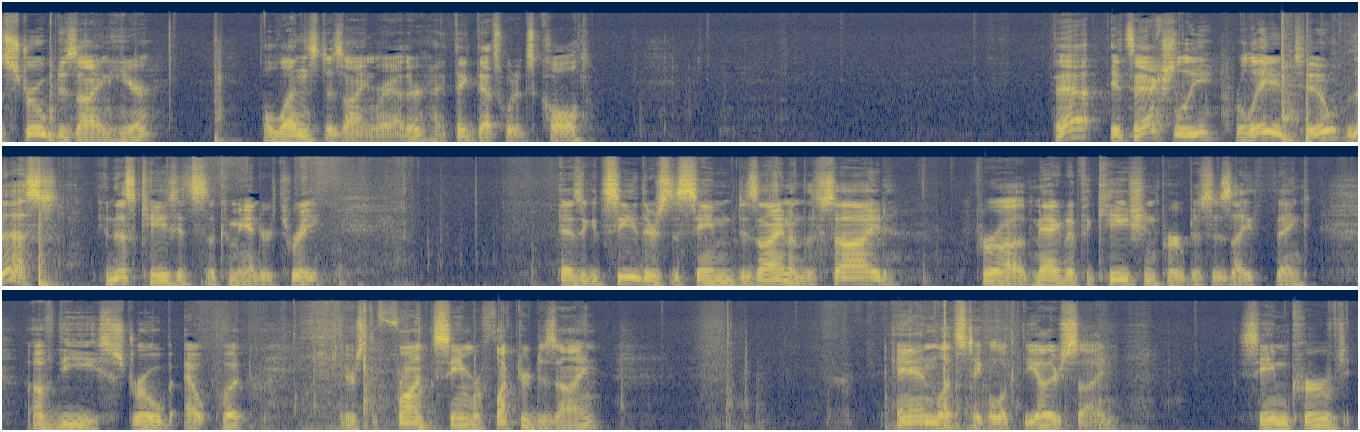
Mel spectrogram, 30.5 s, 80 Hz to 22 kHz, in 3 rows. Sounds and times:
Speech: 0.0s - 1.2s, 2.0s - 4.5s, 7.9s - 12.7s, 14.3s - 24.9s, 27.0s - 28.8s, 29.6s - 30.5s.

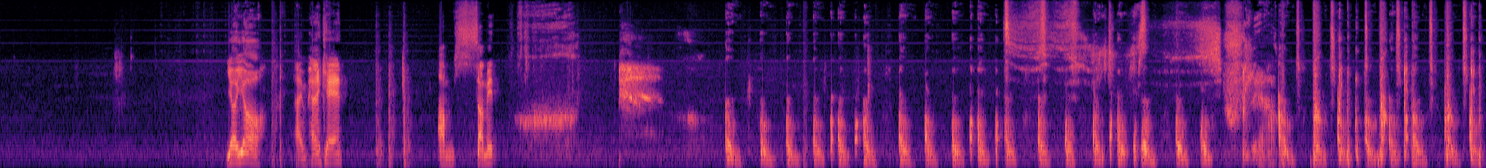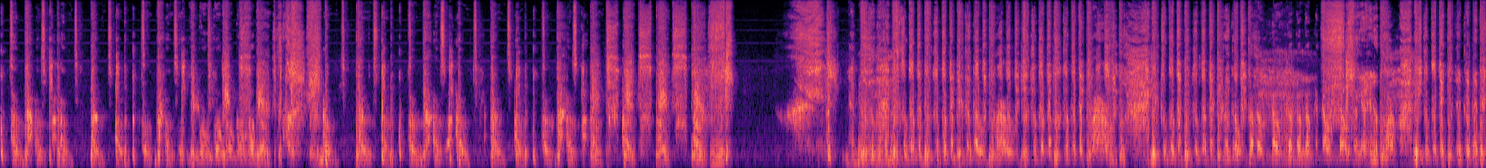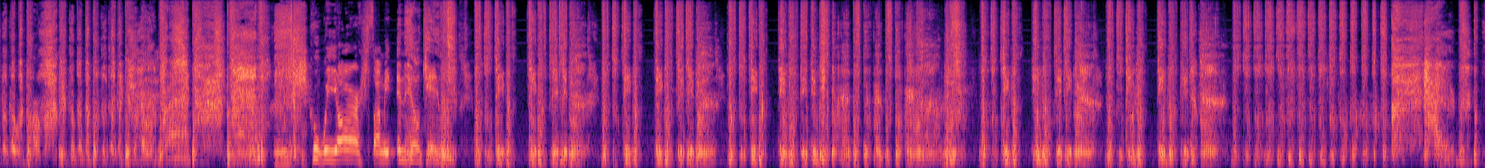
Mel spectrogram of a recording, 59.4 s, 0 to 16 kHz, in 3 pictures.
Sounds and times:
Beatboxing: 6.8s - 43.8s, 45.2s - 59.4s.

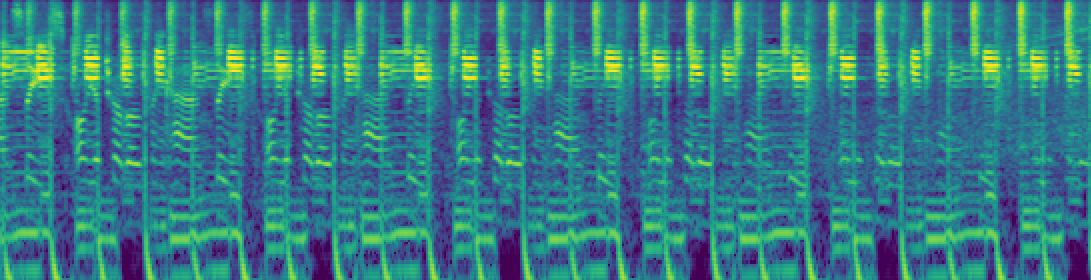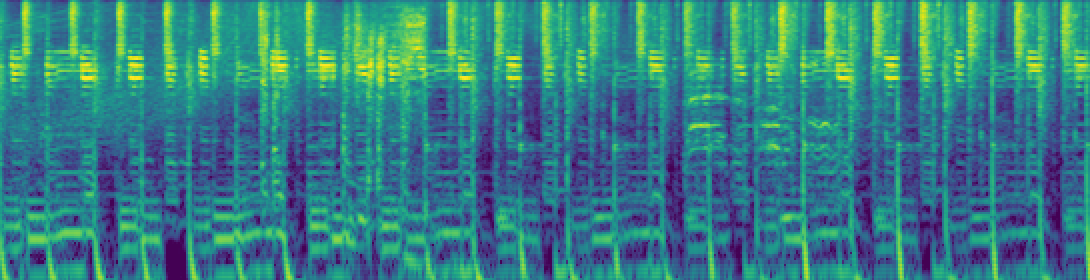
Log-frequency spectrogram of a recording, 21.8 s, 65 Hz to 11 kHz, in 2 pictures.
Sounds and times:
House music: 0.0s - 21.8s.

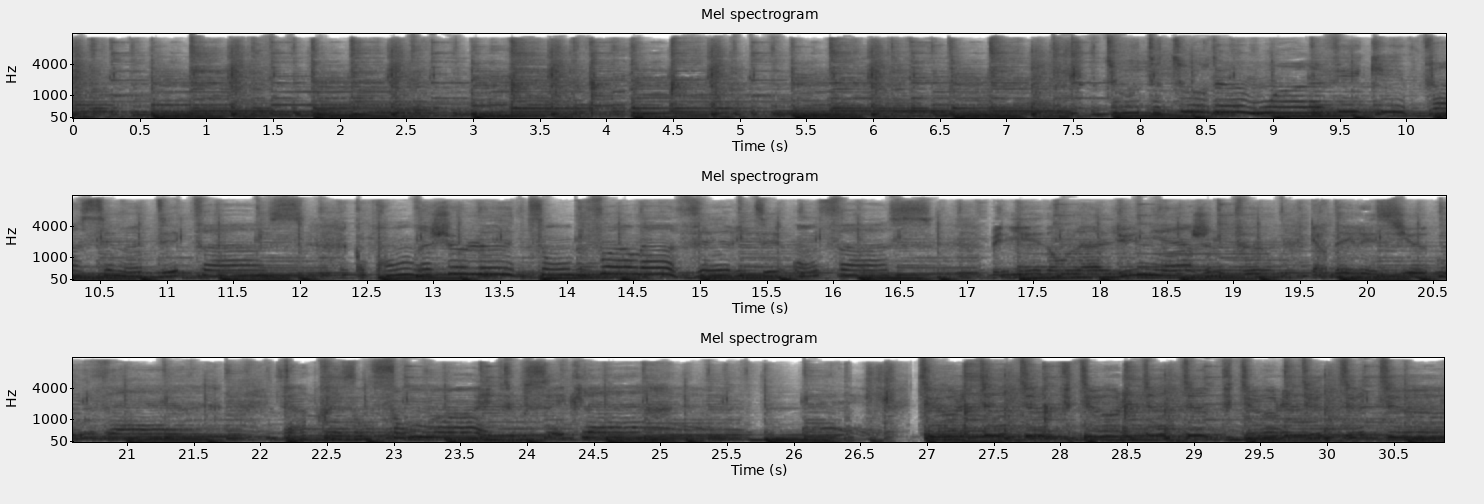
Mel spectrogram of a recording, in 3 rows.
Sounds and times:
Music: 0.0s - 30.8s.

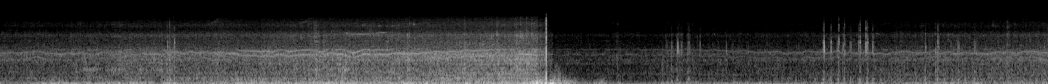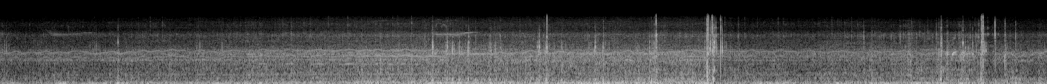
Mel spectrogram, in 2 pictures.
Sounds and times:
Vehicle: 0.0s - 20.9s.

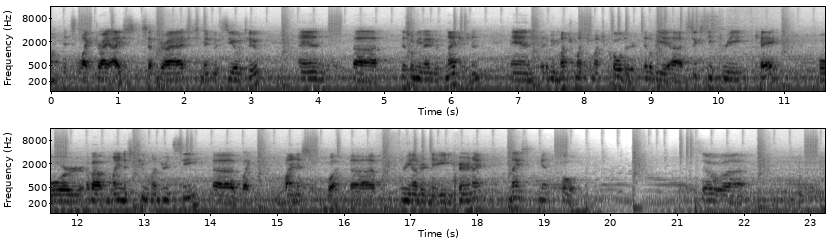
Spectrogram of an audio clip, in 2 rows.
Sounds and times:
Speech: 0.0s - 19.6s, 21.3s - 22.1s
Music: 0.0s - 23.2s.

